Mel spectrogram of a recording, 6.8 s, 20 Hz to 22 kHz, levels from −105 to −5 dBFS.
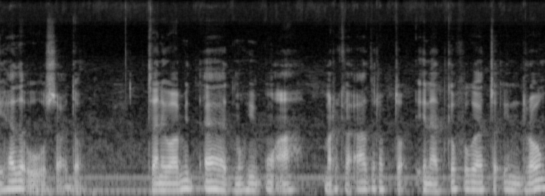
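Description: A short recording of speech, with no technical problem to be heard anywhere in it. Nothing in the audio points to a fault in how it was captured, processed or delivered.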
